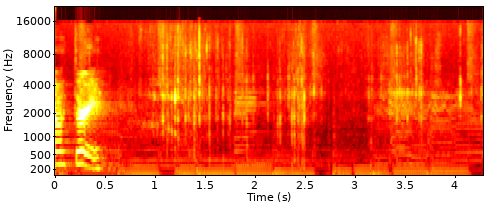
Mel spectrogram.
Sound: corn crunches

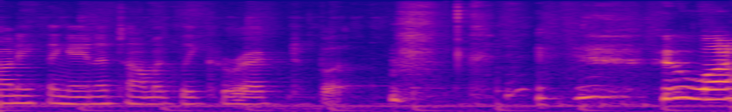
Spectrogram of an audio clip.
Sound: laughs

